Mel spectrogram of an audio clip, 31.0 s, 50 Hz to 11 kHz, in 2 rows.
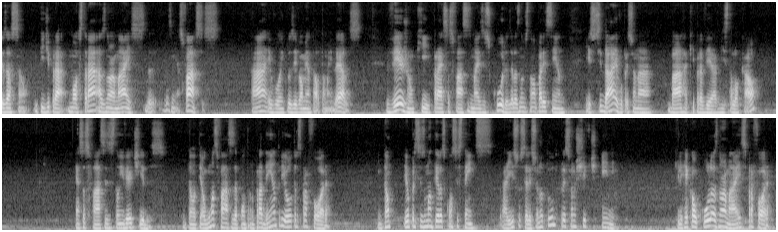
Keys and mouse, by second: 4.6 click, 7.3 middle click, 9.7 middle click, 13.0 /, 15.4 middle click, 17.1 ctrl+middle click, 17.6 middle click, 20.6 middle click, 21.1 middle click, 22.7 ctrl+middle click, 23.1 ctrl+middle click, 23.1 middle click, 25.3 a, 27.2 shift+n, 30.0 middle click.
